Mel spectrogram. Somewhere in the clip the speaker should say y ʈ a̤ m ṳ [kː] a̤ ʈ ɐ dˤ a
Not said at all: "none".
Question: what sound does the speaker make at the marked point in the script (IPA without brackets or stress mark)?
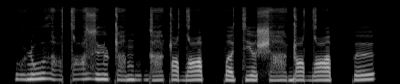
ɡ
